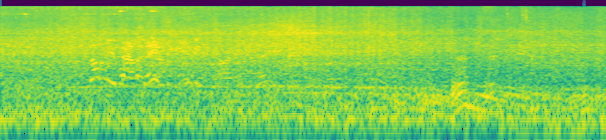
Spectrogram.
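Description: A motorcycle engine revs up sharply close by.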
